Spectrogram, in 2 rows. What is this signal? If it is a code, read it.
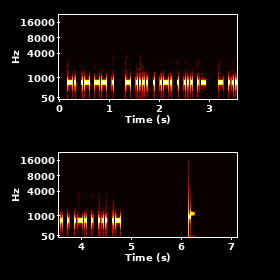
Morse code, heard as a keyed tone, about 36 wpm, 700 Hz. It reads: NAME THERESA THERESA
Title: Practice QSO - Exchange 1 - Beginning - 35wpm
